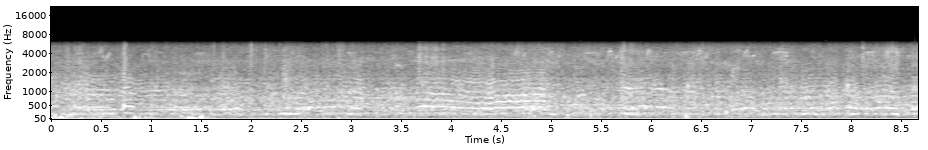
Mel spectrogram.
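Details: Honey bee colony buzzing over open brood cells holding larvae not yet capped; an unbroken low drone with faint wavering overtones and brief knocks.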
